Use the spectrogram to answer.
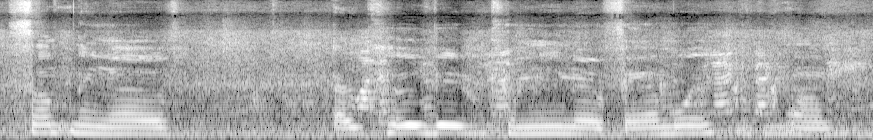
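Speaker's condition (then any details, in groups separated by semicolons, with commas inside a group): Cerebral palsy; cannot walk unaided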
